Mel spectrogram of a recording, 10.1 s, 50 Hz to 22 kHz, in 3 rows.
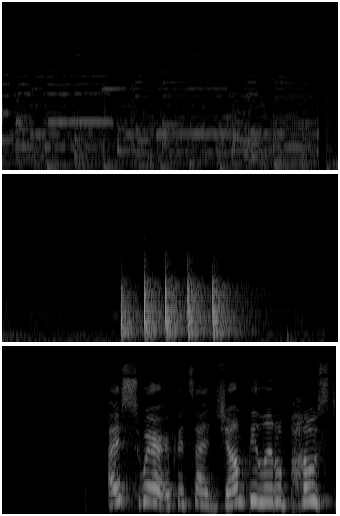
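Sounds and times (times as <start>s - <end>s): knocks on a door: 4.5s - 5.8s.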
